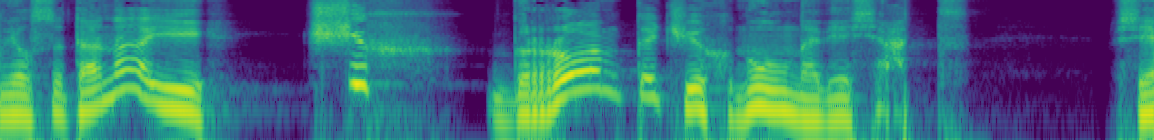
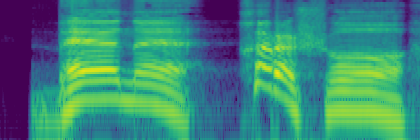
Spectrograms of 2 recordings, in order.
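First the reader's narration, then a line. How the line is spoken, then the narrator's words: Pleased devil's exclamation. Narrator (Russian): воскликнул сатана и от удовольствия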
